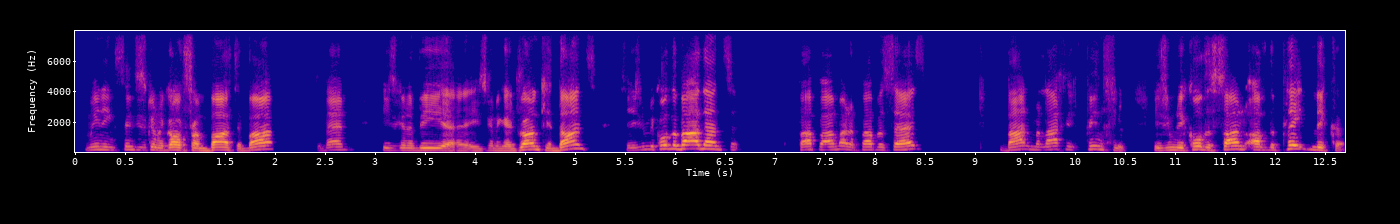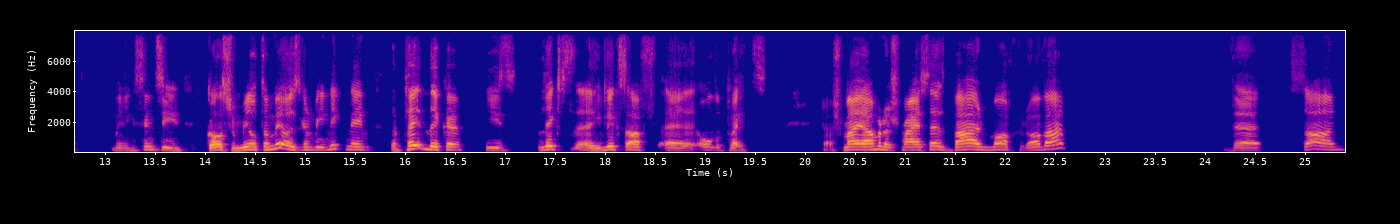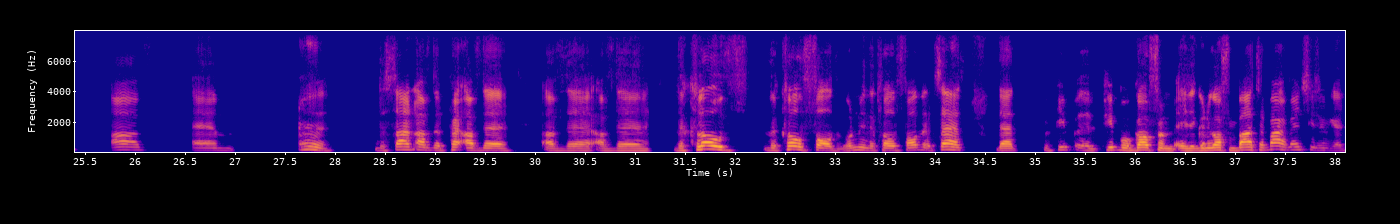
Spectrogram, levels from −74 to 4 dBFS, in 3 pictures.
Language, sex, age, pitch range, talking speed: English, male, 30-49, 145-195 Hz, 200 wpm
